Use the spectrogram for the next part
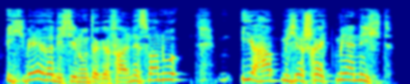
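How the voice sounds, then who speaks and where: A man reading an audiobook, voicing a frightened, polite young noble girl in a hesitant, pleading high voice. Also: normal speed, muffled recording. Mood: flustered. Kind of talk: audiobook character voice.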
